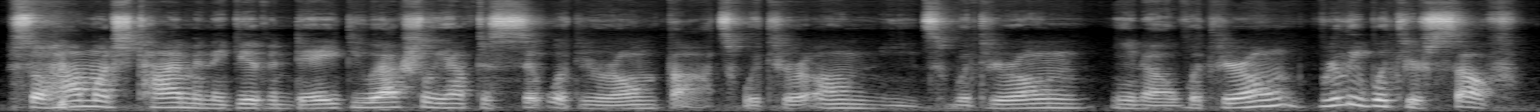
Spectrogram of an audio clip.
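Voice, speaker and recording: A man's voice: mid-range voice, animated, moderate pace, few pauses, darkish tone. A man speaking as a guest speaker in a casual, conversational talk, often checking in with "right?".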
